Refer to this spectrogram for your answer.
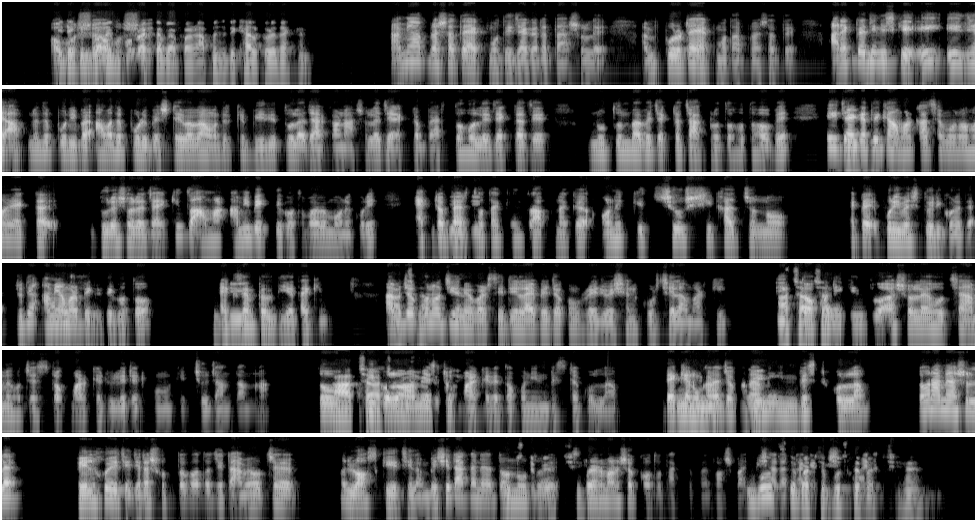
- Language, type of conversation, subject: Bengali, unstructured, ব্যর্থতাকে আপনি কীভাবে ইতিবাচক ভাবনায় রূপান্তর করবেন?
- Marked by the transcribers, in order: in English: "stock market related"; "তখন" said as "তহন"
